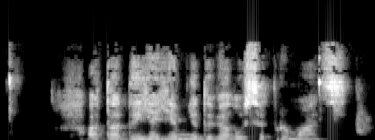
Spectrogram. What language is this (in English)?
Belarusian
